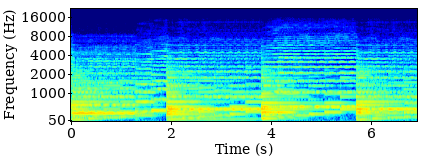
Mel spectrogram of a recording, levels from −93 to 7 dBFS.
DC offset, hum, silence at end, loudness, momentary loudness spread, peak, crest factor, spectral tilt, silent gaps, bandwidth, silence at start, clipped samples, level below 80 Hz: under 0.1%; none; 0 s; -28 LUFS; 6 LU; -12 dBFS; 16 dB; -5.5 dB/octave; none; 14.5 kHz; 0 s; under 0.1%; -48 dBFS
